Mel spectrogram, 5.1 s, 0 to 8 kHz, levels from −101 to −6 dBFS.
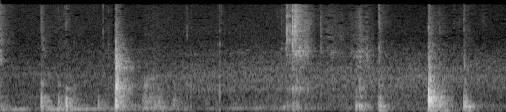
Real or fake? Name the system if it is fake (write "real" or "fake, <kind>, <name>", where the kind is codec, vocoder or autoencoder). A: real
